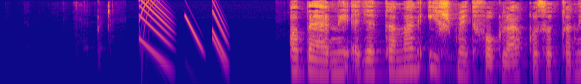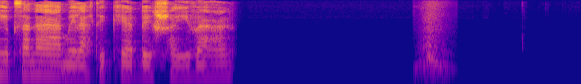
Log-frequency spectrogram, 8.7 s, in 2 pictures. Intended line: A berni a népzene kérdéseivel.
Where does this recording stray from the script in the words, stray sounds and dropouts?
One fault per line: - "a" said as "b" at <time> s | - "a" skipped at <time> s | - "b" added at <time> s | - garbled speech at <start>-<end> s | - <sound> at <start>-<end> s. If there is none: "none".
- chirp at 1.0-1.7 s
- "egyetemen ismét foglalkozott" added at 2.6 s
- "elméleti" added at 4.7 s
- whoosh at 7.5-7.8 s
